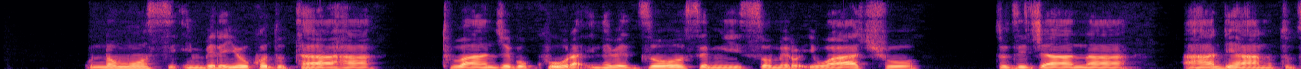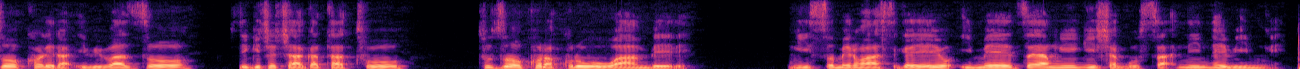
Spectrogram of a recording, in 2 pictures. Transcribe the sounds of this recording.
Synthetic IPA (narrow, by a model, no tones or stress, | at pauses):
unomuːnsiʔimbe̞ɾe̞juːko̞dutʰaːɦa | tʰuβaːnd͡ʒe̞ɡukʰuɾa̰ʔin̥he̞βe̞zo̞ːse̞mŋiːso̞me̞ɾo̞ʔiwaːt͡ʃu | tuzid͡ʒaːnaː | haːndihaːnhutuzo̞ːkʰo̞ɾe̞ɾaʔiβiβazo̞ | vjiɡit͡ʃet͡ʃaːɡatʰatʰu | tuzo̞ːko̞ɾakuɾuːwuwaːmbe̞ɾe̞̰ | mŋiːso̞me̞ɾo̞hasiɡaje̞jo̞ʔime̞ːzajamŋiːɡiʃaɡusa̰nin̥he̞βimŋe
